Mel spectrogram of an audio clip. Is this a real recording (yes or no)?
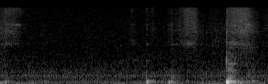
yes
